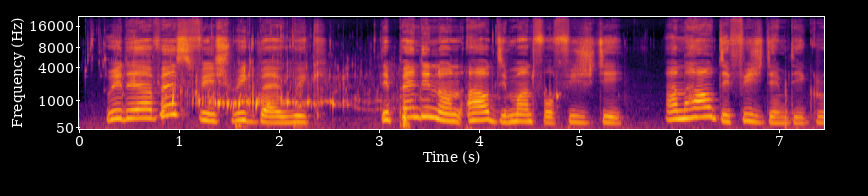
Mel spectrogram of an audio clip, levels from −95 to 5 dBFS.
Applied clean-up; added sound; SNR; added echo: none; Liquid; 12 dB; none.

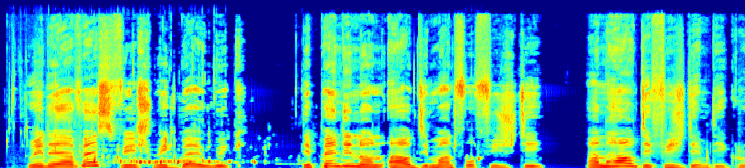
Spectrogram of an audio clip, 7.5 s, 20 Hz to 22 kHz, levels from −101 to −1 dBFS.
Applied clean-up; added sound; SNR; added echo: classical method spectral subtraction.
